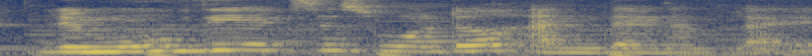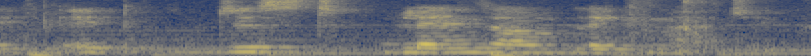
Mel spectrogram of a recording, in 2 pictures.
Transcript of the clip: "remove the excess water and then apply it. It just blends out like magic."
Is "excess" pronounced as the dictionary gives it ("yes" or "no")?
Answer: yes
